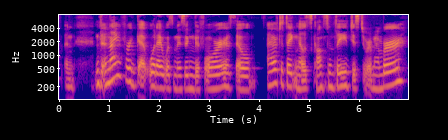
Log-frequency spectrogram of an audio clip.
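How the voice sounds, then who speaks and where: Woman acting an awkward, creaky-voiced nerdy college girl. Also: mid-range voice, a little mellow. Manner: flustered, halting, self-deprecating, rambling. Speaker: ASMR roleplay performer. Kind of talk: ASMR roleplay, acted casual conversation.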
